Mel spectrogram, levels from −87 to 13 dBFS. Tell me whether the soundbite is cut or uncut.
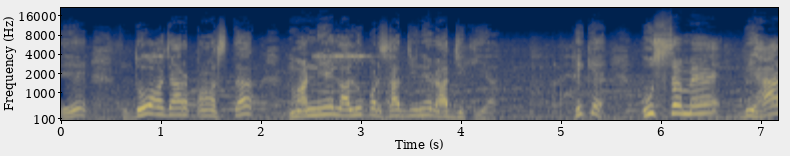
uncut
